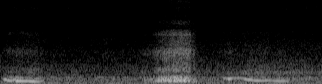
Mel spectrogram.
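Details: Sleeping Golden Retriever gives a low wavering exhale, then a rough snorting inhale near the middle, followed by another soft descending whistle-like breath.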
